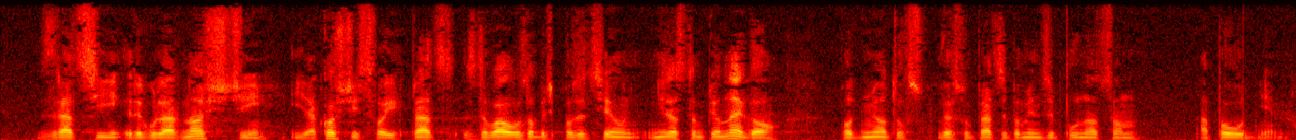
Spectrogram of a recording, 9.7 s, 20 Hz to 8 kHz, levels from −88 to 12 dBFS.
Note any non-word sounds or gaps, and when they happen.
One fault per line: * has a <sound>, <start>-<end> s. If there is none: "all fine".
all fine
